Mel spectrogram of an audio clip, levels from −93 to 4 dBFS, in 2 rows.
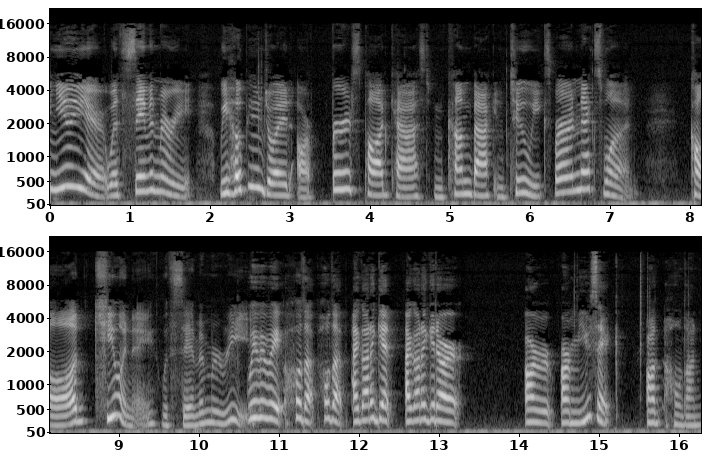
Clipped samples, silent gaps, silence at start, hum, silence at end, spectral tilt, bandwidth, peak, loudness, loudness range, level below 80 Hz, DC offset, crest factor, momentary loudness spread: under 0.1%; none; 0 s; none; 0 s; -4 dB/octave; 16.5 kHz; -4 dBFS; -23 LUFS; 4 LU; -44 dBFS; under 0.1%; 20 dB; 11 LU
